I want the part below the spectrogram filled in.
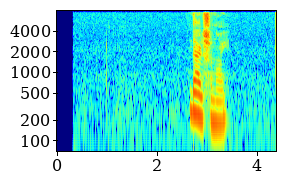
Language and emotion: Russian, neutral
